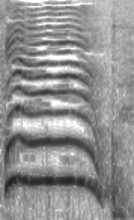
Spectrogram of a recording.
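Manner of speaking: excited whoop. Pretend. Figurine flung round the Earth.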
